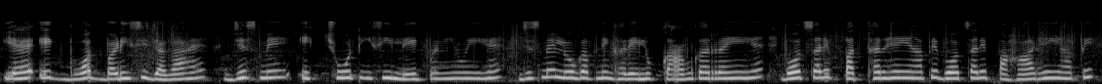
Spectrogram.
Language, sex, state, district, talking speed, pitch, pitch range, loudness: Hindi, female, West Bengal, Purulia, 190 wpm, 280 Hz, 260-300 Hz, -24 LUFS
